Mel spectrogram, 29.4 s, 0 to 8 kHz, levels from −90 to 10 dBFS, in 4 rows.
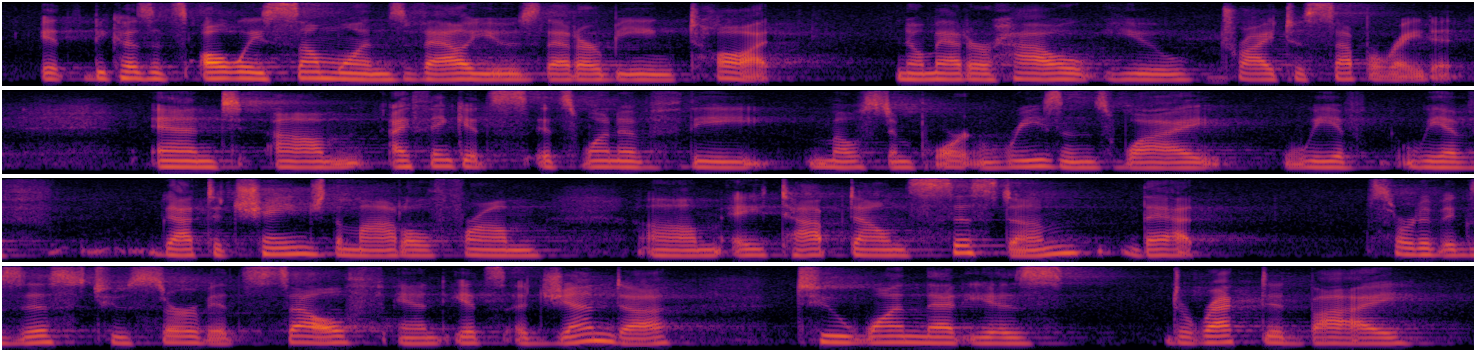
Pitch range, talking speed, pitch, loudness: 160-175 Hz, 125 wpm, 165 Hz, -30 LUFS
